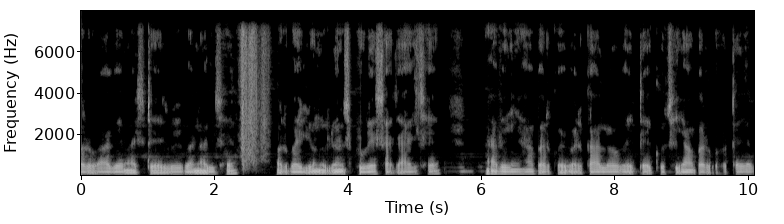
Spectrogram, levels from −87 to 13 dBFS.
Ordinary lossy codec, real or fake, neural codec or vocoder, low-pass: none; real; none; 7.2 kHz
